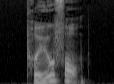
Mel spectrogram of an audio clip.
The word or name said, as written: prøveform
